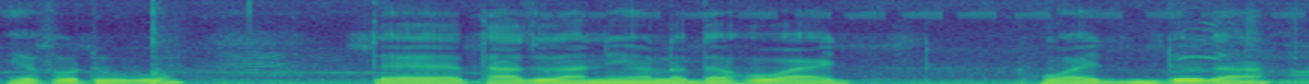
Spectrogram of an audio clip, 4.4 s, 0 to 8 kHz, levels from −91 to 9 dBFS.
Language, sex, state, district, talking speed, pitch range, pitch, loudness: Chakma, male, Tripura, Unakoti, 135 wpm, 105-115 Hz, 110 Hz, -14 LUFS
